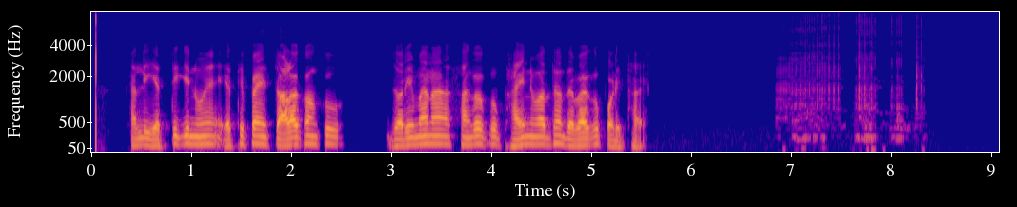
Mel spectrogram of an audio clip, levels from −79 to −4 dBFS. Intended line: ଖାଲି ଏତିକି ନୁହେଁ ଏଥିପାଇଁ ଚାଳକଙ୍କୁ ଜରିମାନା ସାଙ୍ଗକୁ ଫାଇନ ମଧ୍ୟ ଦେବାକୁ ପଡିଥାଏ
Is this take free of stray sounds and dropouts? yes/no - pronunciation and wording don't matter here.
no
